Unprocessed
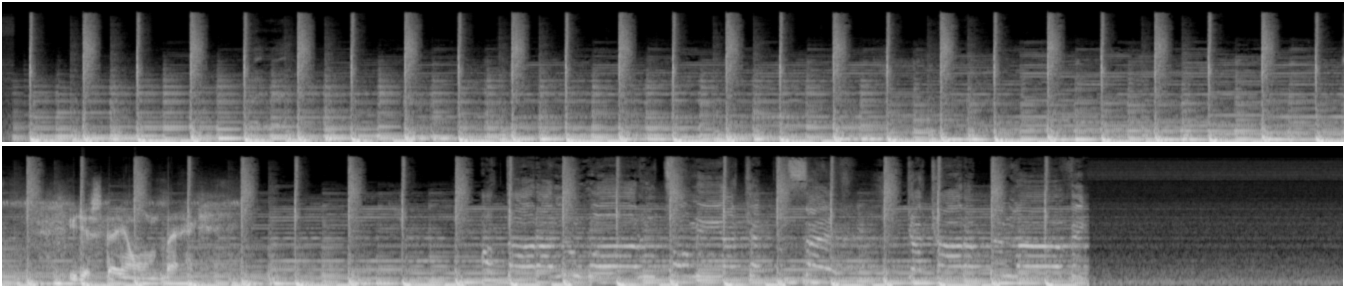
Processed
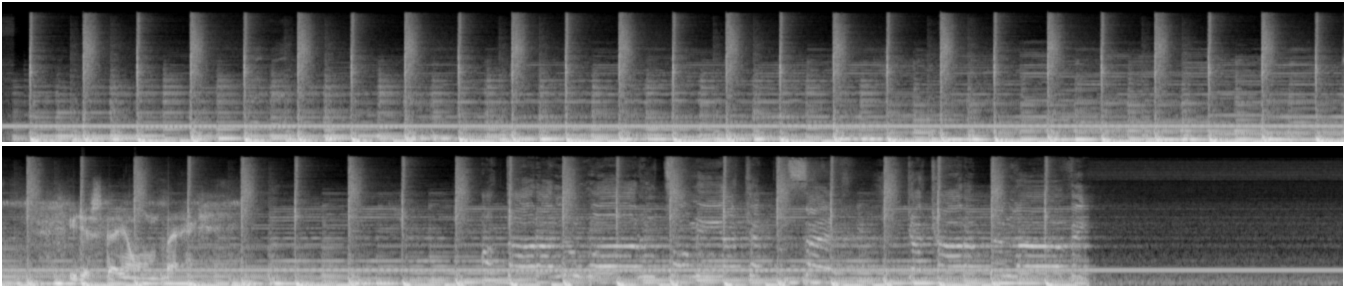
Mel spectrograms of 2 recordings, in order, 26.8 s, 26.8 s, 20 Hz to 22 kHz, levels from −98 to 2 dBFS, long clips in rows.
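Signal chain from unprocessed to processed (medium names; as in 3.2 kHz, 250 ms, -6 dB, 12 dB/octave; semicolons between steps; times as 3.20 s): whistle 480 Hz -29 dBFS; two-slope reverb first 0.49 s, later 2.7 s, from -20 dB, DRR 12.5 dB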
